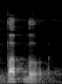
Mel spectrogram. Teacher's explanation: Taqu itu adalah qalqalah sugro, memantul kecil, taqu. Kemudian har itu roknya adalah rok tafkhim, tebal, maka agak monyong bibirnya.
